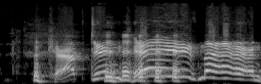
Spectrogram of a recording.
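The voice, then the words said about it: Cartoon character voice impression. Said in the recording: “Your impression is so much better than mine.”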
